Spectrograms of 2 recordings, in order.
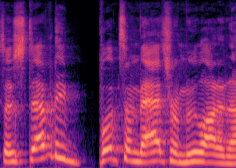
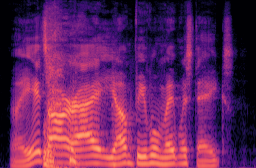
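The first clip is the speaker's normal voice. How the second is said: normal talking voice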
